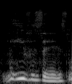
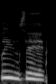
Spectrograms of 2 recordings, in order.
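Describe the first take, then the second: First: Said in the usual way. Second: High, loud, pressing repeat; urgent loud insistence. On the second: Retold or imitated. Godmom telling her to leave him, loud and urgent. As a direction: hammer it home louder.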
